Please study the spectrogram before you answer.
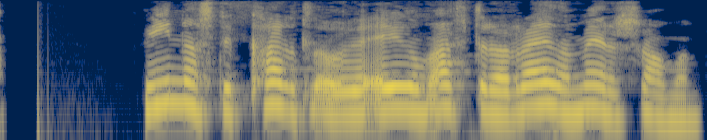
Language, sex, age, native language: Icelandic, female, 11, German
